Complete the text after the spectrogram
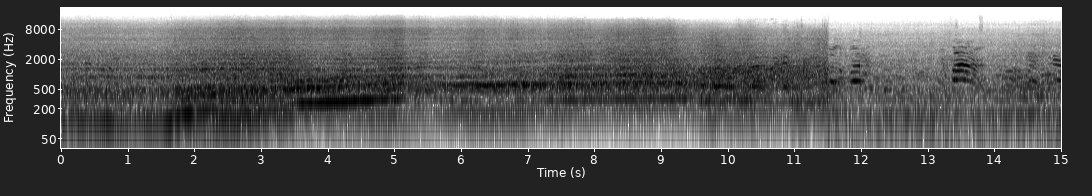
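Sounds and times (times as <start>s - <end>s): car engine revving at full throttle: 0.0s - 11.5s.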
